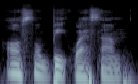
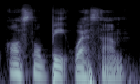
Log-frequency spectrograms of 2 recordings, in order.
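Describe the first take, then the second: First: The t at the end of beat is silent. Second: The t at the end of beat is silent.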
